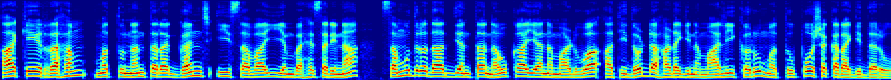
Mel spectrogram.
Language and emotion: Kannada, neutral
